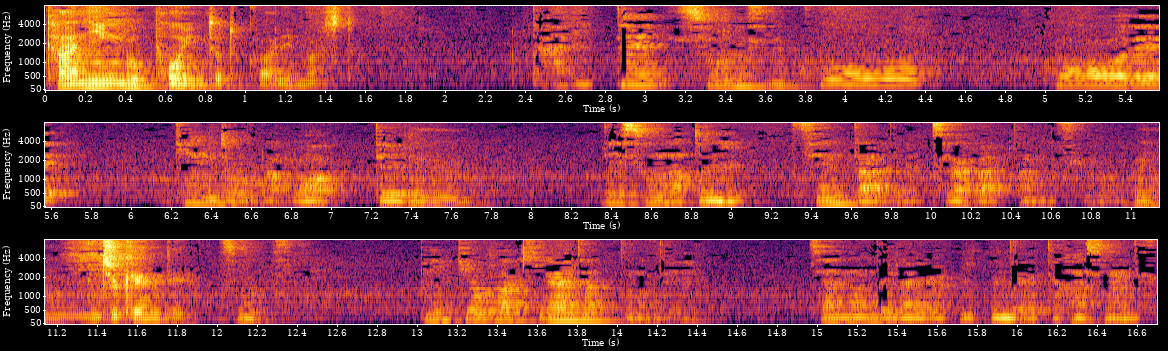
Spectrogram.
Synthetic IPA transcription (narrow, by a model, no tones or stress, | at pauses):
t̪ʰaɲ̟ĩŋɡɯ̟pʰo̞ĩnt̪o̞t̪o̞̥ka̰ːɾʲimaɕi̥t̪ḁ | d̪̥ait̪aiso̞ːd̪e̞s̬ɨne̞kʰoː | kʰoːd̪e̞ | t̪ẽ̞nd̪o̞̰ːɡa̰ʔo̰βat̪ːe̞ɯ̃ | d̪e̞so̞no̞at̪o̞ɲ̟i | sẽ̞nt̪a̰ːd̪e̞̰βat͡sɨɾakat̪ːã̰nd̪e̞sɨ̥ke̞d̪o̞̰ɯ̃d͡ʑɨkẽ̞nd̪e̞so̞ːd̪e̞sɨ̥ne̞ | b̥ẽ̞ŋkʲo̞ːɡakʲiɾaid̪at̪ːano̞̰d̪e̞̰ | d͡ʑaːnãnd̪e̞d̪aiɡakɯ̟ikɯ̟̃nd̪a̰jo̞t̪ːehanaɕinã̰nd̪e̞sk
